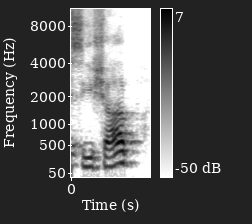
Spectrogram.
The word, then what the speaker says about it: C#: इसको प्रोनाउंस क्या किया जाता है? C शार्प।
